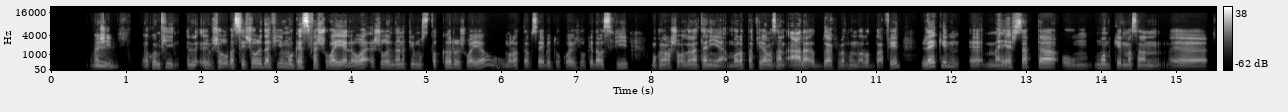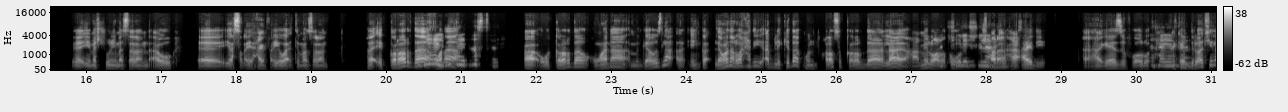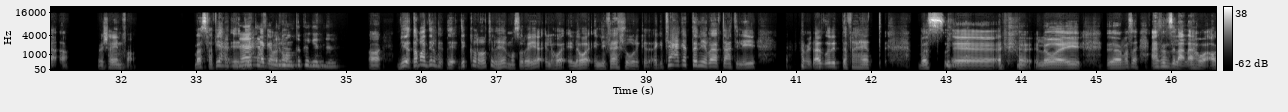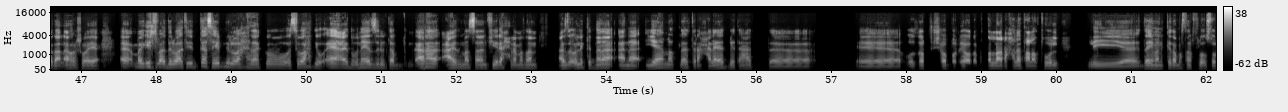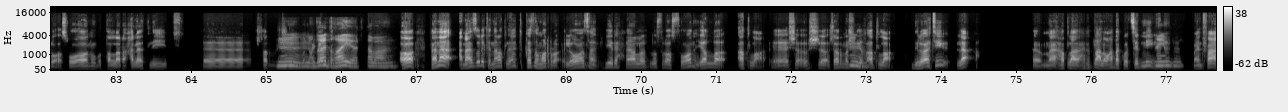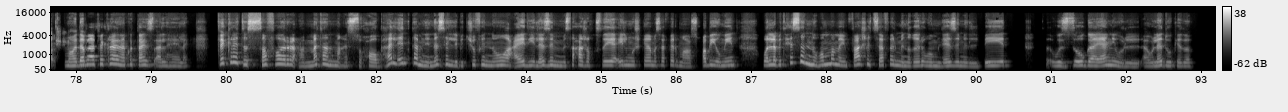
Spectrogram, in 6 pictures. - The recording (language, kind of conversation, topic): Arabic, podcast, إزاي حياتك اتغيّرت بعد الجواز؟
- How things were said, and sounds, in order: chuckle; laughing while speaking: "مش"; tapping; laugh; chuckle; unintelligible speech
